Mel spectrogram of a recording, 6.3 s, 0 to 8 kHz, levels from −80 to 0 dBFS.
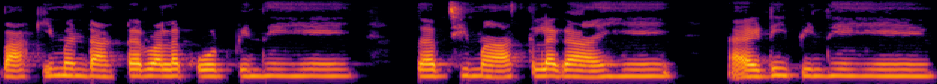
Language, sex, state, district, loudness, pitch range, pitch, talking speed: Chhattisgarhi, female, Chhattisgarh, Sarguja, -17 LUFS, 190-200 Hz, 195 Hz, 155 wpm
